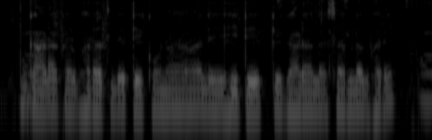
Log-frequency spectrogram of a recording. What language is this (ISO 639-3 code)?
hne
